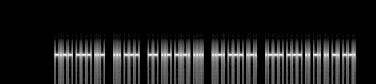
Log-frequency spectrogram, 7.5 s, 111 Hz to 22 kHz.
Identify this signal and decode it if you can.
Morse code, heard as a keyed tone, about 44 wpm, 700 Hz. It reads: YOU SO MUCH FOR JOINING
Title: Sets of 5 Words Encore2 45wpm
